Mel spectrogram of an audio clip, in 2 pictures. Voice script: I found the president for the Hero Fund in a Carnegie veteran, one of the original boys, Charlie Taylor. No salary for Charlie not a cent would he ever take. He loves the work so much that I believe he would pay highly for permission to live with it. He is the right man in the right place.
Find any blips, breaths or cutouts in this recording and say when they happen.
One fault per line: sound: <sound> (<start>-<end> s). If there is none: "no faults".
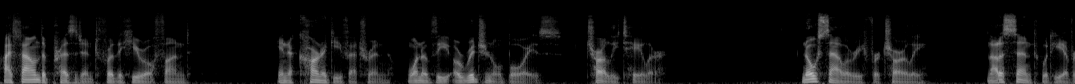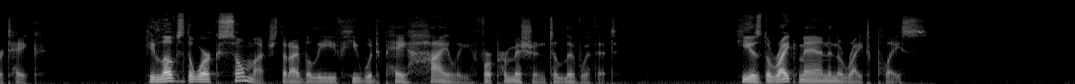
no faults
